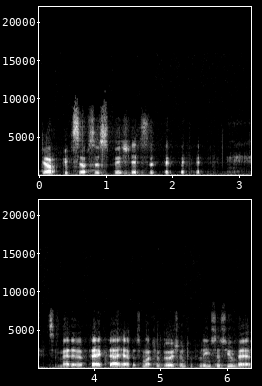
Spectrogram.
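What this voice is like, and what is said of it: Slight accent. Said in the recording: “You talk with a slight accent, so I know you're not a copper.”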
